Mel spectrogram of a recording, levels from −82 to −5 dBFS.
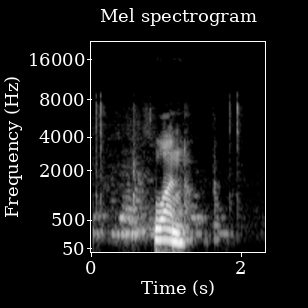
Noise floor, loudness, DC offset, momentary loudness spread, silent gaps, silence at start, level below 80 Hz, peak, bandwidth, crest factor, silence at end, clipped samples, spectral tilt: -49 dBFS; -15 LUFS; under 0.1%; 21 LU; none; 0.4 s; -50 dBFS; -2 dBFS; 9 kHz; 18 dB; 0.95 s; under 0.1%; -7.5 dB/octave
